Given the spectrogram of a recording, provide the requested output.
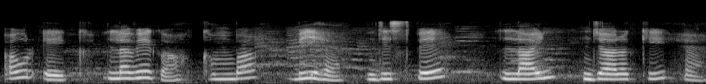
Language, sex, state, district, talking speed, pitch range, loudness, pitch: Hindi, female, Uttar Pradesh, Saharanpur, 110 wpm, 240-295 Hz, -16 LUFS, 260 Hz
